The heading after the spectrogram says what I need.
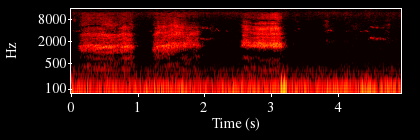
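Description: A little blue heron gives three harsh, raspy croaks about a second apart, over a low rumble of wind, with faint high chirps from other birds afterward.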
